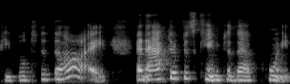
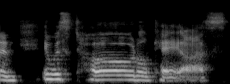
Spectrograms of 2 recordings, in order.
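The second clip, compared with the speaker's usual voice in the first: ordinary talk, nothing marked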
